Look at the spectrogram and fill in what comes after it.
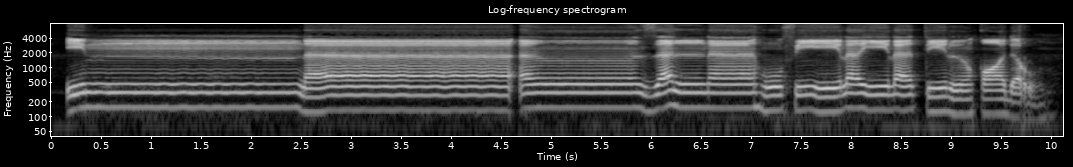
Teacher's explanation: Nun sukun bertemu zai. Ini tipis ikhfanya.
